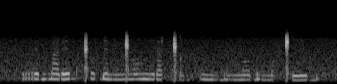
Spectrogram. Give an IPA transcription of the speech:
r ɛ b m a ɾ ɛ b ǁ o ɓ ɛ m ŋ͡ǁ ɔ ŋ e ɾ a ɡ͡ǁ ʊ b kʷ i m i b u l n ɔ ɓ u m ɔ ǁ e b

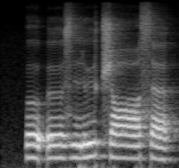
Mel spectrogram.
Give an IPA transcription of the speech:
ɵ ʔ øː z ĩ ɾ y t͡ʃ ɑː s æ

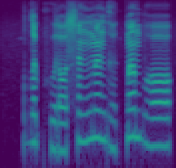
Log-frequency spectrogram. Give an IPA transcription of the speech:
dˤ ə˧ kʷʰ ə˨ ɾ ɔ˨ s ɐ̃˧ ŋ͡m œ̃˧ ɡʱ ə˨ k͡p ɐ̃˦ bʱ ɔ˦

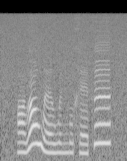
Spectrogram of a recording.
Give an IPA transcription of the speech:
ɒ˩ ð ɒː˥ w ɜː˩ w ə˩ ŋ o˩ x ɛː˩ θ ɜː˥

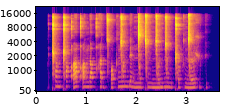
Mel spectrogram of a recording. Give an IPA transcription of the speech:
ǁ ɔ n ǁ ɔ qʼ ə˞ qʼ ɔ ŋ ə w qʰ ɛ d t͡sʼ ɔ k ŋ͡ǀ o n ɗ ɛ n ŋ͡ǀ ɪ ǀ y n ŋ͡ǀ ʊ d ŋ͡ǀ y ŋ ǁ o k ŋ͡ǀ ə˞ ʃ y k

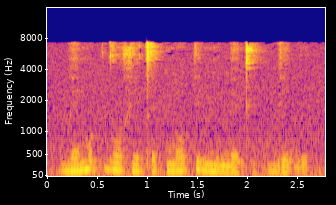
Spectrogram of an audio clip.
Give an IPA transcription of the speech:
b ɛ m ɔ k d̪ ɔ x e tʼ ɛ k ŋ ɔ k e ŋ͡m o ŋ ɛ kʰ ɪ k ɡ͡b e ɓ ʊ

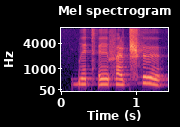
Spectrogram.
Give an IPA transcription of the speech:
b e t͡sʼ e f æ ʈ͡ʂʰ ø

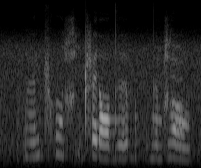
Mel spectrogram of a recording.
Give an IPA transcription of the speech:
ɓ ɨː n ʈ͡ʂʰ uː ɕ ḭ d ʂ ɛ ɾ ɔ d̪ ɘː b | d̪ ɛ̃ b ʑ õ u̯

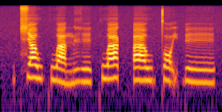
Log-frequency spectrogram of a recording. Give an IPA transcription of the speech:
t͡ɕ a˧ w k w a˧˩ n ɣ e̤˨˩ k w a˦˥ k̚ ʔ a˧ w t̪ ɔ̰˧˨ j ɗ e̤˨˩

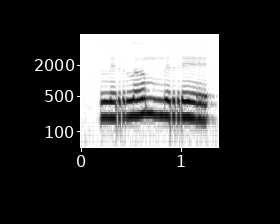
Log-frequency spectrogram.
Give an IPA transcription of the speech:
l ɪ r l ə mː ɪ r e

